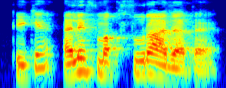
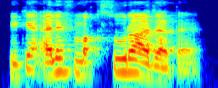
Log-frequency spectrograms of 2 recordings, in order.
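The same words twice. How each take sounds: The two takes are said the same way.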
